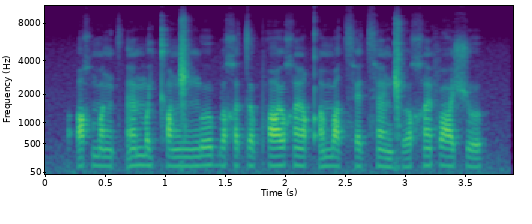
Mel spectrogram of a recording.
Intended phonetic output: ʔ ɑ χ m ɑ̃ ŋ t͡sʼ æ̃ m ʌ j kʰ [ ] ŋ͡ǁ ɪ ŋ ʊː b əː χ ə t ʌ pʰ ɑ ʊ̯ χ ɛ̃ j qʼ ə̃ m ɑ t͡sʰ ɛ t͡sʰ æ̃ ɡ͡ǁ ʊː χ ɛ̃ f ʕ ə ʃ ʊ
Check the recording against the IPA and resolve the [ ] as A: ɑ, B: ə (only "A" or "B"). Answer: A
